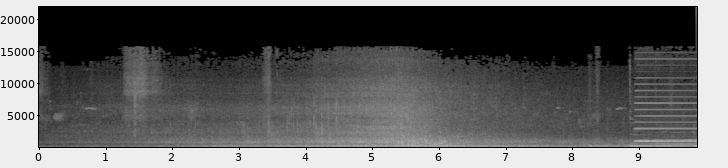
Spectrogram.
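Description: A car drives slowly past over cobblestones.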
